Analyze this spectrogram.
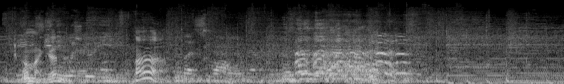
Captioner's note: crowd laughter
